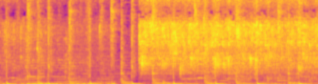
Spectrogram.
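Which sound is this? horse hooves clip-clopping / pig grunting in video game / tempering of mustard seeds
tempering of mustard seeds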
